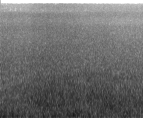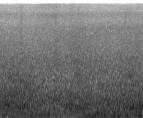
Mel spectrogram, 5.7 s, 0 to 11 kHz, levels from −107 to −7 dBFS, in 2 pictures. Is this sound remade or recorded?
recorded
